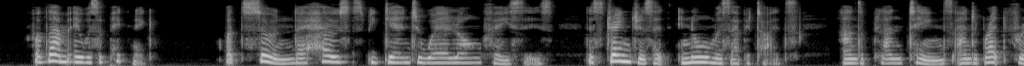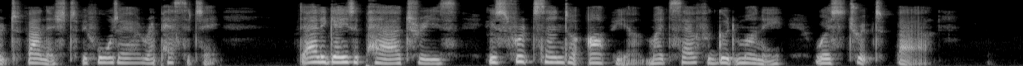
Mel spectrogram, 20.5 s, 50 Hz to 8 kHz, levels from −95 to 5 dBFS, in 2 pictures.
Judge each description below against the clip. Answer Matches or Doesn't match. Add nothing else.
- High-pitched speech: Matches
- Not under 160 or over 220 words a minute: Doesn't match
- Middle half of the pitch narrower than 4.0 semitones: Matches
